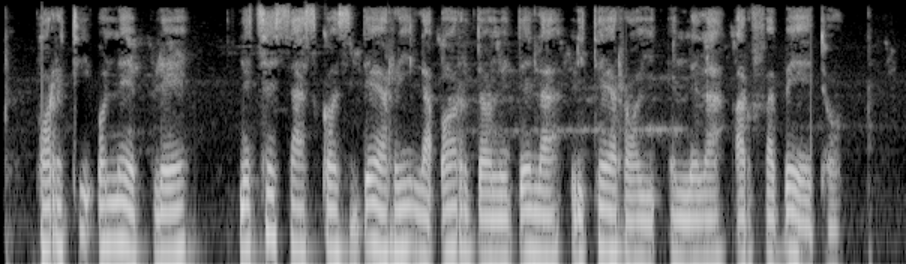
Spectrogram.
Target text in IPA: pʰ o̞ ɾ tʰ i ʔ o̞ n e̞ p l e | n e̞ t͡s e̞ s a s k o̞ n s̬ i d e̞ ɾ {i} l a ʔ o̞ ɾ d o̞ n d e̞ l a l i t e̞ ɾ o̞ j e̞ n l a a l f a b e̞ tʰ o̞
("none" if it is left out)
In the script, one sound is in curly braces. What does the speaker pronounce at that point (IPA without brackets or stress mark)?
i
